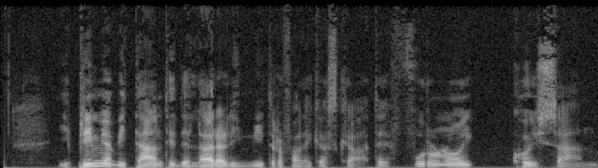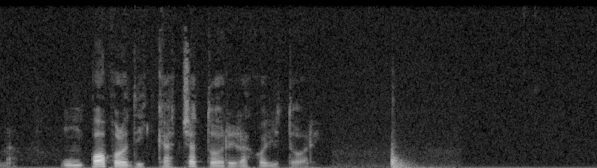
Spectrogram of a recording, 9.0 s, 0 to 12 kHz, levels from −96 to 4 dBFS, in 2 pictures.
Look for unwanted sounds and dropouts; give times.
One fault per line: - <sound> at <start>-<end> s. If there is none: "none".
- thud at 7.4-7.9 s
